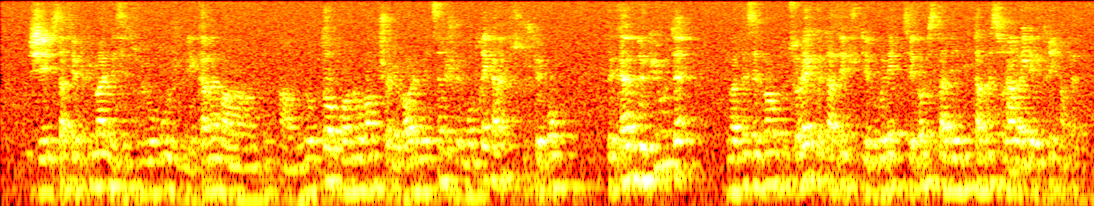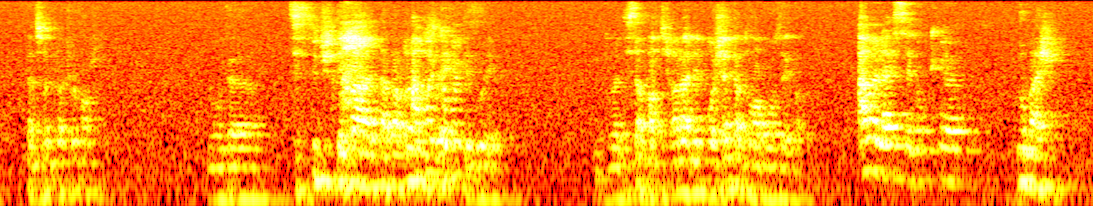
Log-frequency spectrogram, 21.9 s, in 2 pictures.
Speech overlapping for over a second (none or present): none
